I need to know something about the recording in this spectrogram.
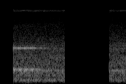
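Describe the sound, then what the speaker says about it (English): An IP phone on a branch network rings in two electronic bursts, a half-second tone and then a second one starting after a short silence. The ring is steady and clear, with no talking. "the IP phone connects to the branch. It's ringing."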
